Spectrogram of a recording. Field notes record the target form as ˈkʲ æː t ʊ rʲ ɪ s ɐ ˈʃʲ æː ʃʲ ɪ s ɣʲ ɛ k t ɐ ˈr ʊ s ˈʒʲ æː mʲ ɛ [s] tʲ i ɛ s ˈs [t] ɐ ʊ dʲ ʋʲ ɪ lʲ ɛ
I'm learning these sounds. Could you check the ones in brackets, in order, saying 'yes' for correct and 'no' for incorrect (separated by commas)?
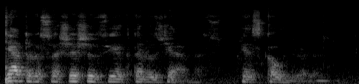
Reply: yes, no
